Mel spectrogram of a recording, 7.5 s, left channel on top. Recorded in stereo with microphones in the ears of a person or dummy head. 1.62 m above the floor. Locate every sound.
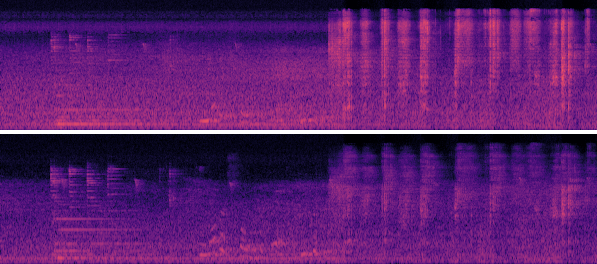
0.6 s a guitar: 60° right (ahead or behind), 5.5 m
2.5 s a woman speaking: 25° right (ahead or behind), 1.1 m
4.1 s scissors: 40° left (ahead or behind), 0.6 m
